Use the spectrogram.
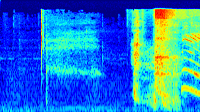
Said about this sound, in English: Bless you.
